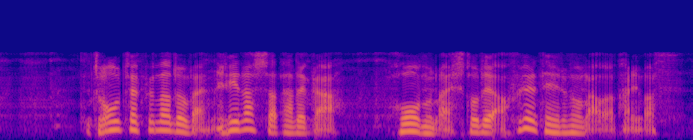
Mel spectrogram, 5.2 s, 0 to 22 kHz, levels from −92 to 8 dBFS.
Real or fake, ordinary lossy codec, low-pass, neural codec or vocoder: fake; none; 5.4 kHz; autoencoder, 44.1 kHz, a latent of 192 numbers a frame, MeloTTS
